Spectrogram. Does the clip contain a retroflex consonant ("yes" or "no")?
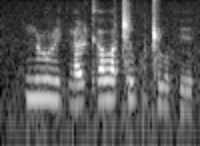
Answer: yes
